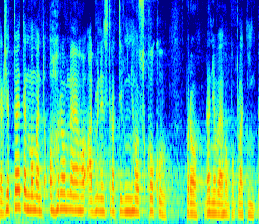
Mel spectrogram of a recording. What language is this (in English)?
Czech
